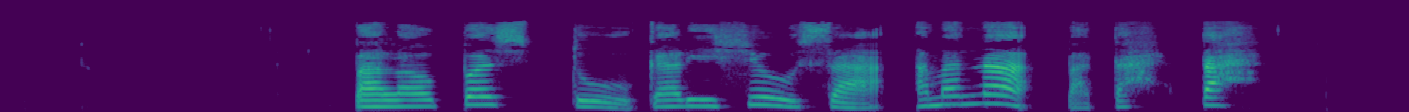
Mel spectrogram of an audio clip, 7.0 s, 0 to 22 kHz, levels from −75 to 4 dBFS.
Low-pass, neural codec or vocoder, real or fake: 9.9 kHz; none; real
